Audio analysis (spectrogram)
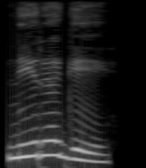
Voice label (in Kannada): "ನಿರಗೆ", Kannada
